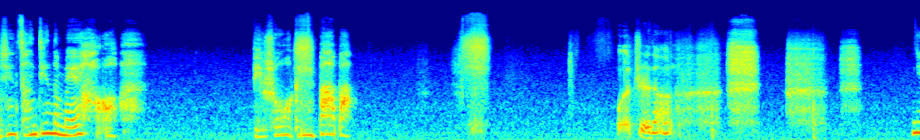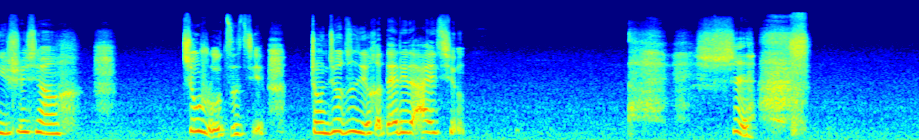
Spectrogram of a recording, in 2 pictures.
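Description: A woman speaks earnestly, close by.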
